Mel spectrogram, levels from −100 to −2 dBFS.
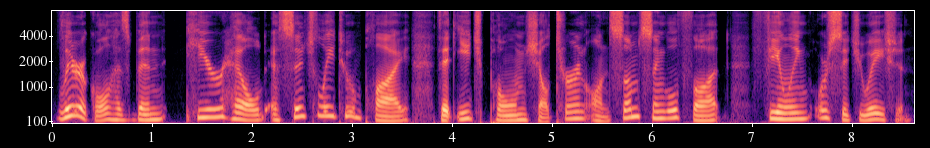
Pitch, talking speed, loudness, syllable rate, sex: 165 Hz, 140 wpm, -21 LUFS, 4.1 syllables/s, male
